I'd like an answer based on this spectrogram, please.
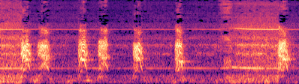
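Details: A Shih Tzu puppy playing with a running vacuum cleaner gives a string of sharp, high-pitched yapping barks over its steady mechanical hum.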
